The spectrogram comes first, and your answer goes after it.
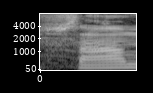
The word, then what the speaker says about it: Psalm: यहाँ पर पी और एल साइलेंट है, इसलिए इसको साम पढ़ा जाएगा।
